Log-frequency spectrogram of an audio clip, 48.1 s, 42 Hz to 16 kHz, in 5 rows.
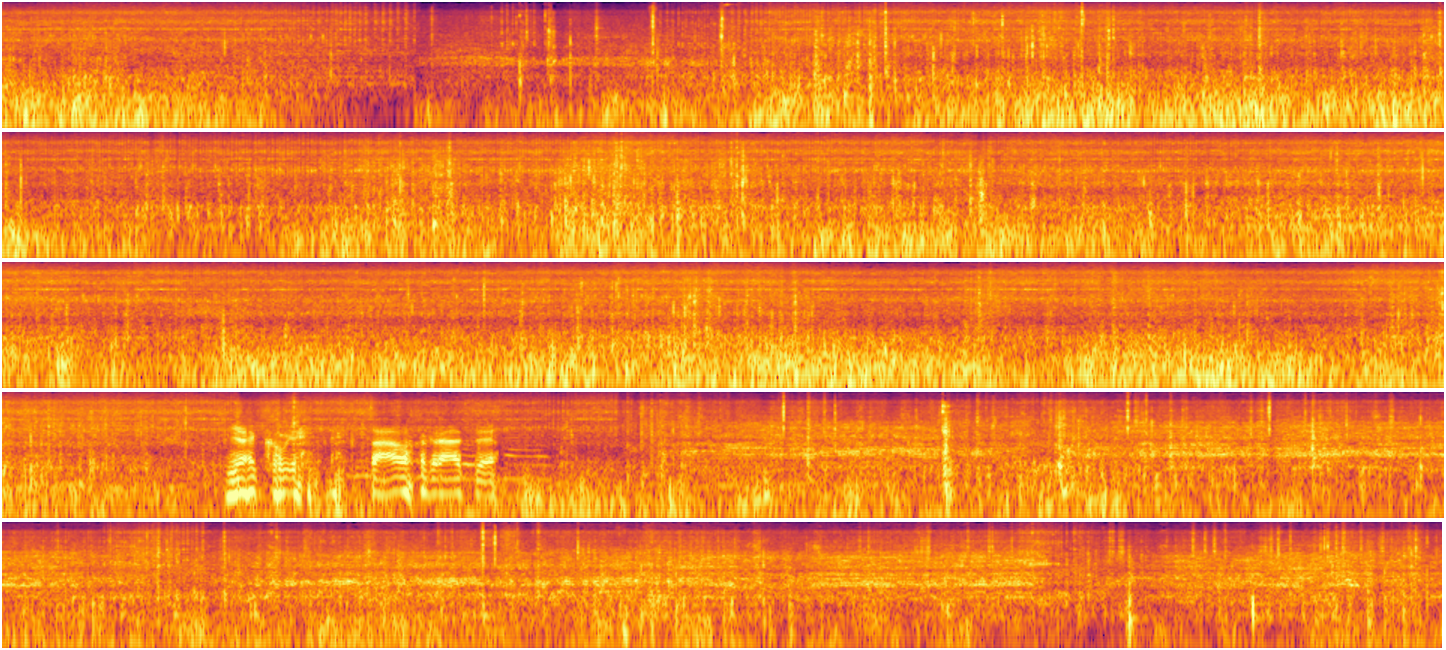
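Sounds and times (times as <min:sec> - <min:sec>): bike clicks and rattles: 0:00.0 - 0:48.0
bike tyres rumbling on dirt: 0:00.0 - 0:48.0.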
